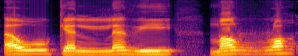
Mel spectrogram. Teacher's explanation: را کی پر تشدید ہے، را کی پر زبر کی وجہ سے موٹا بھی پڑھا جائے گا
